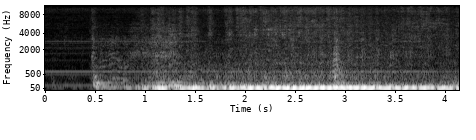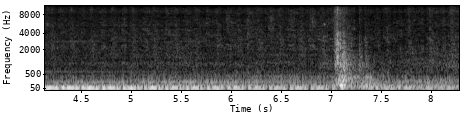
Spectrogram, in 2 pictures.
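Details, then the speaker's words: An International Loadstar 4x4 truck starts after the points were cleaned and the fuel supply restored: brief cranking, then it catches at once and settles into a steady, even idle. "Just lights right off."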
